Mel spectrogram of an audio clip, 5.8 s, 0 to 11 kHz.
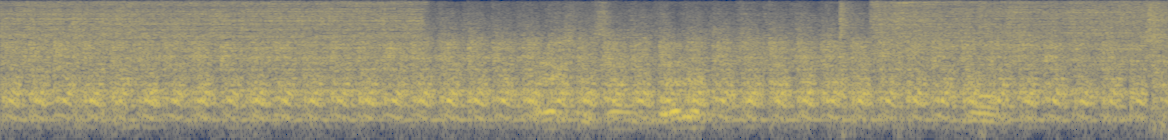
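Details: BMW E21 cranking after plug leads on the distributor were swapped to the opposite order to cure intake backfiring: fast steady cranking, about 3.5 beats a second, with occasional pops, now firing out the exhaust not the intake; won't start, timing still suspected.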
